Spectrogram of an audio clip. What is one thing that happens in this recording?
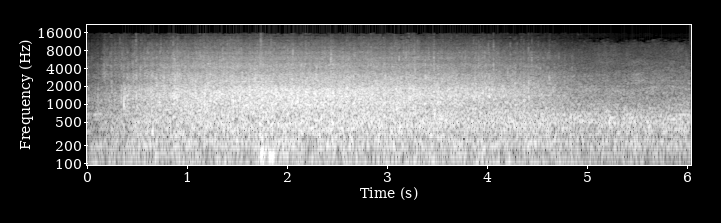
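A large crowd applauds, then the applause fades away.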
